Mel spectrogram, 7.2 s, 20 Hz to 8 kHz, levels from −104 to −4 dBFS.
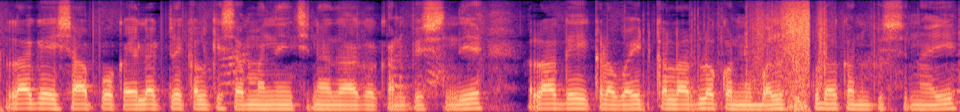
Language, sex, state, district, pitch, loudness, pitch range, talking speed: Telugu, male, Andhra Pradesh, Sri Satya Sai, 115 Hz, -16 LUFS, 110-125 Hz, 150 wpm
